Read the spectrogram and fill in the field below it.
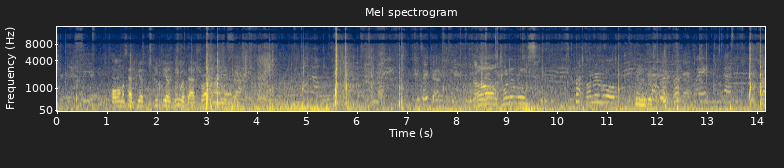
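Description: A man and a woman talk and call out nearby outdoors.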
